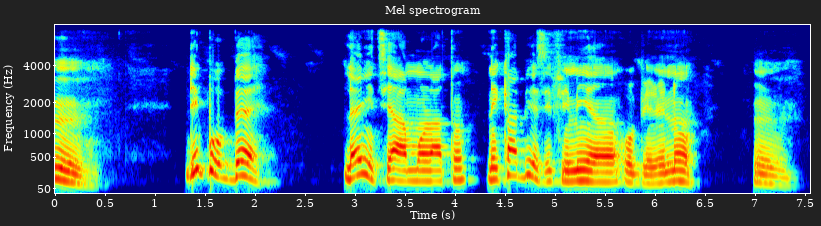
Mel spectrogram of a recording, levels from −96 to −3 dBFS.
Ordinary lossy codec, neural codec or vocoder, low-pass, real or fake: none; none; 7.2 kHz; real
